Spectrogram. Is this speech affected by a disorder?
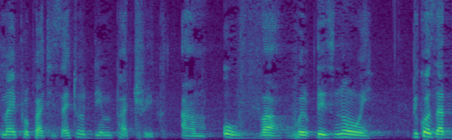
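No.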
